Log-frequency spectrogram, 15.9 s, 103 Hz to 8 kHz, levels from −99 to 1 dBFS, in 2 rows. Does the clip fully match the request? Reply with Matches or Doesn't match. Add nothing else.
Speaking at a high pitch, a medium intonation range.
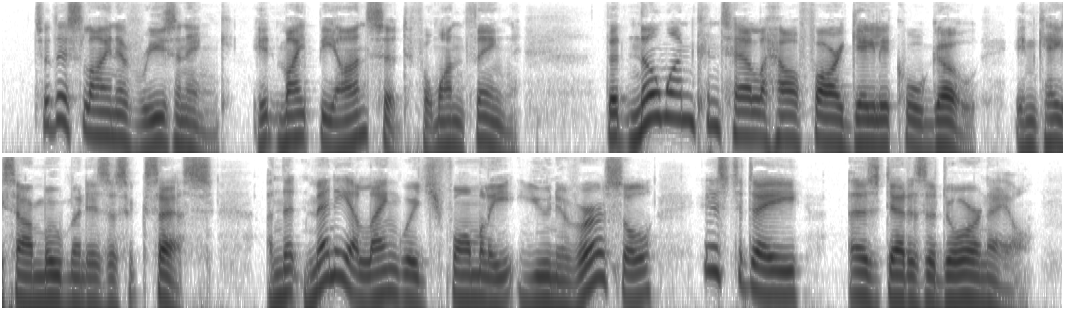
Doesn't match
